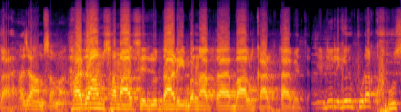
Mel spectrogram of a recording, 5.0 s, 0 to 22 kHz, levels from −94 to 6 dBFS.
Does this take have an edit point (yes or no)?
yes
